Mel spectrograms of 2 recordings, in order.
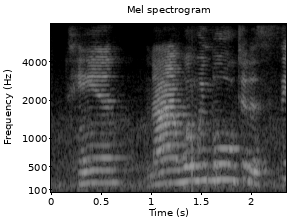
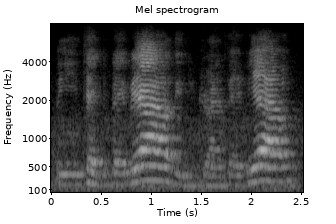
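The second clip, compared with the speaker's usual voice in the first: ordinary talk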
